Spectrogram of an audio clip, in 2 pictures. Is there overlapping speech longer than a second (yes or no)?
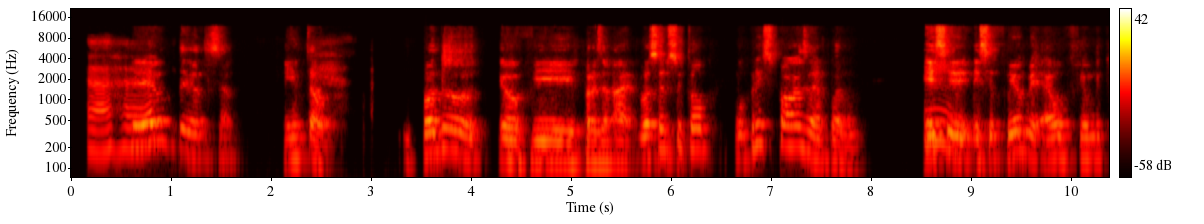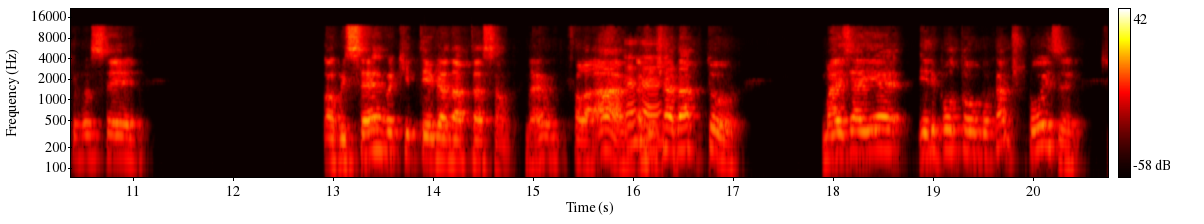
no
